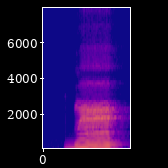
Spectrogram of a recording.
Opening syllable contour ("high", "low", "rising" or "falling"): high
